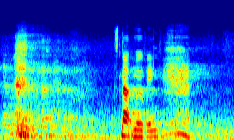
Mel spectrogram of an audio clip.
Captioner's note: audience laughing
